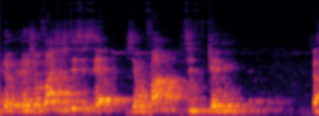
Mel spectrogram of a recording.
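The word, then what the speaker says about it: Tsidkenu: Mais le Jéhovah justice, c'est Jéhovah Tzidkenu. Ça s'écrit comme ça. T-S-I-D-K-E-N-U. Tzidkenu.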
